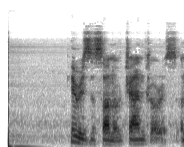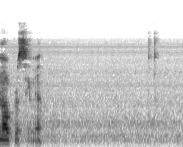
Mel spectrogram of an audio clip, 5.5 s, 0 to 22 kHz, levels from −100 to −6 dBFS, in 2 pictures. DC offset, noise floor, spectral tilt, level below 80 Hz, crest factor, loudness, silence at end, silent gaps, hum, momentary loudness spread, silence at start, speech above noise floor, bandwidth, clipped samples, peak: under 0.1%; -56 dBFS; -2 dB/octave; -50 dBFS; 22 dB; -20 LUFS; 0.4 s; none; none; 20 LU; 0.15 s; 35 dB; 11 kHz; under 0.1%; -4 dBFS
